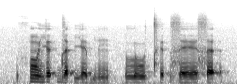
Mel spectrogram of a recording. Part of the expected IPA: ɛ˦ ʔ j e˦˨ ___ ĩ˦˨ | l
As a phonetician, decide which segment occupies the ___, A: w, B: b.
B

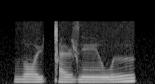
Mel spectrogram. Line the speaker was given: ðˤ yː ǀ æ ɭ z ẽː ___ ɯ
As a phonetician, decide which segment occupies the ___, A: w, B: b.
A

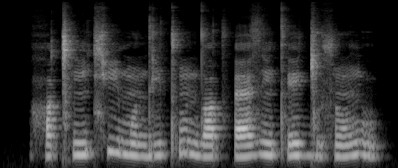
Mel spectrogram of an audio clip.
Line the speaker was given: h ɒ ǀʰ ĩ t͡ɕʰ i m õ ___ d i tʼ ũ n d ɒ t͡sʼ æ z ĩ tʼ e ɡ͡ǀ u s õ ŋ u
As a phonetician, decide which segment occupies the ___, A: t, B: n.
B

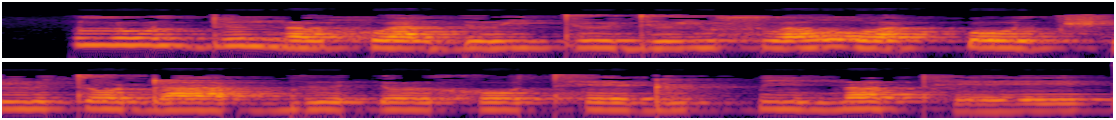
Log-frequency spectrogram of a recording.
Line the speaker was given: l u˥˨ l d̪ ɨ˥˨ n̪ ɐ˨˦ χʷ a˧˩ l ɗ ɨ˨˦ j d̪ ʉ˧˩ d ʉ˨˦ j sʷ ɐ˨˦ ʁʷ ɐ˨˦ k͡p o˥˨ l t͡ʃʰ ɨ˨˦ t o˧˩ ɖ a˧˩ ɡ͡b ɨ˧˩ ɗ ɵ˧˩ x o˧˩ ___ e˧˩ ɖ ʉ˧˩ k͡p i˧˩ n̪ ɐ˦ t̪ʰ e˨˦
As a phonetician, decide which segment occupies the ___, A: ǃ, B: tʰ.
B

